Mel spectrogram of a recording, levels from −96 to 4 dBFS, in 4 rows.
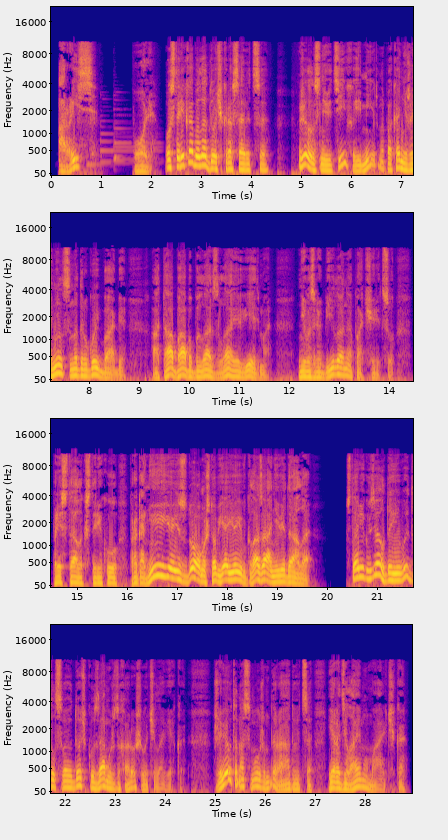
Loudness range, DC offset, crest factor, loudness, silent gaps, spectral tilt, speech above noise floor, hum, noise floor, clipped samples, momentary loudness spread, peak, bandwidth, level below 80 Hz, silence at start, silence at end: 6 LU; under 0.1%; 10 dB; -10 LUFS; 20.06-20.35 s; -6 dB/octave; 26 dB; none; -35 dBFS; 1%; 14 LU; 0 dBFS; 11 kHz; -30 dBFS; 0.15 s; 0.15 s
